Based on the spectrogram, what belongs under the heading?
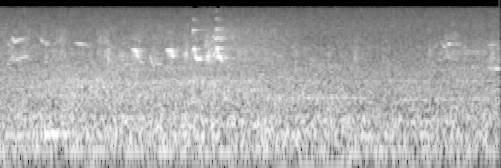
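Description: Small birds chirping: a quick run of short calls in the first couple of seconds and a few fainter ones near the end, over a steady low background hum.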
